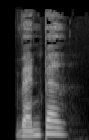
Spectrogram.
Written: vandbad

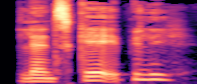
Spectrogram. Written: landskabelig

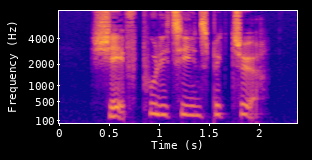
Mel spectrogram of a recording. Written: chefpolitiinspektør

